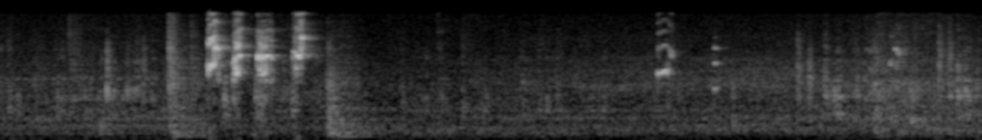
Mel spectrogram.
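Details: Caged rosy-faced lovebirds kept beside a window chirp in a quick run of four sharp, bright notes, followed by a lone squeak and faint scratchy chatter.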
